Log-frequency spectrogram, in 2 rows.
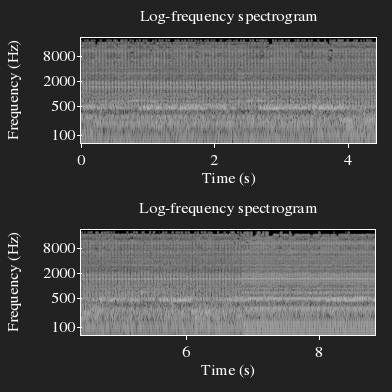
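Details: Fuel injectors for the LS1 V8 in a Mazda MX5 NC build on a bench test during misfire diagnosis: steady even rapid clicking about three a second with no skips; normal injector operation.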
